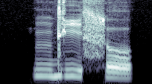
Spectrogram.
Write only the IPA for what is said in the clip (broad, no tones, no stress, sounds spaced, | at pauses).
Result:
n d i s o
